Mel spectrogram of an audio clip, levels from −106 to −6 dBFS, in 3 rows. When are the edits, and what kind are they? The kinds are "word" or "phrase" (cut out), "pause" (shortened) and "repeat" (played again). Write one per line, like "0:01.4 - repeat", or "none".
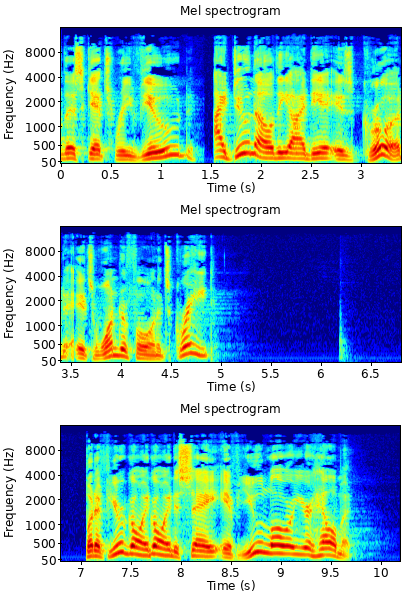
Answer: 0:01.4 - pause
0:03.5 - phrase
0:07.7 - repeat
